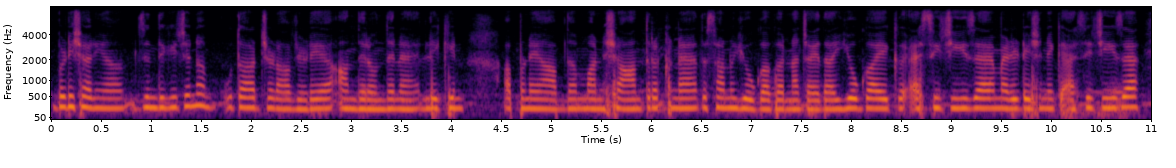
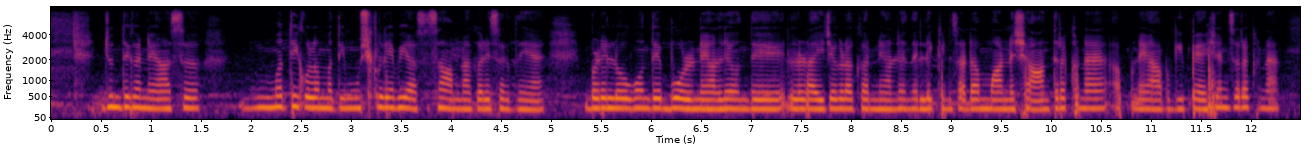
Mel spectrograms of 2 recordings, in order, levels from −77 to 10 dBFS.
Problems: constant background noise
